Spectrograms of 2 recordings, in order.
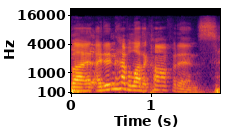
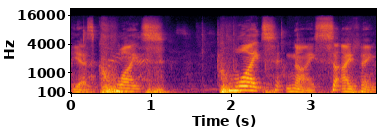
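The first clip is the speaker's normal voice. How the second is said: slow, fake, put-on British accent; 4 semitones lower than usual. Showing the accent once used to fool someone, put-on British accent. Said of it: "I can do the British accent. Um, so it was basically something a little along the lines of this".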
